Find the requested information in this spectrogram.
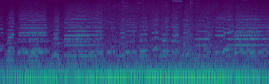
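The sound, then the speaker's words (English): A steady rumble of four lanes of street traffic inching forward to the U.S. border crossing, engines idling and rolling past, while a man walking against the traffic plays sustained accordion tones over the din throughout. “A man with an accordion walks against four lanes of traffic, inching forward to the U.S. border crossing.”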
